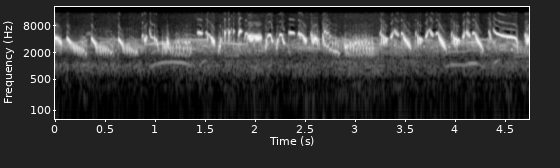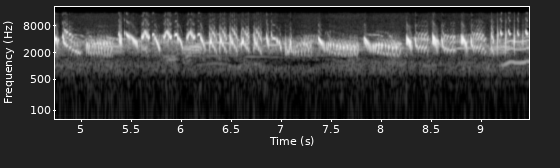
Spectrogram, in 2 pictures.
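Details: Eurasian Skylark (Alauda arvensis) delivering a long, breathless song of rapid high chirrups, repeated trilled notes and twitters packed tightly together.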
